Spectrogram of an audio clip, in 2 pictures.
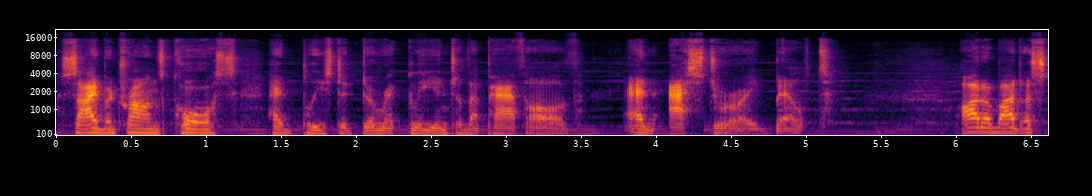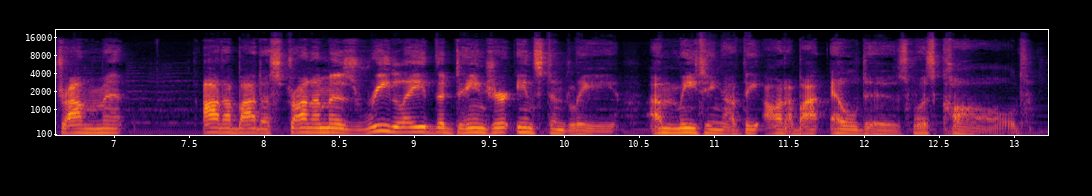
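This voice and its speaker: A man's voice: mid-range voice, moderate pace, vocal fry, sharp tone, soft background music. A man giving a dramatic, grandiose scripted narration of a comic book. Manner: grandiose, declaiming.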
